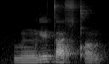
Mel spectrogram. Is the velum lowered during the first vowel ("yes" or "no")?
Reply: yes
